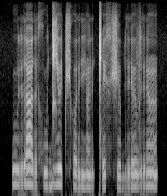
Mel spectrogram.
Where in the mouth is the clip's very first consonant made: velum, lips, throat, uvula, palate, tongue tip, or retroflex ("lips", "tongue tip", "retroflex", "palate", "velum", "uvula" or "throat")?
tongue tip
